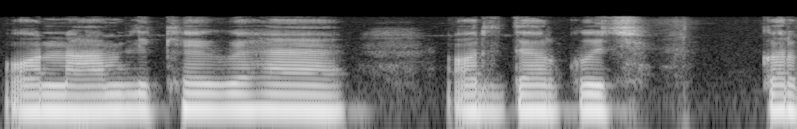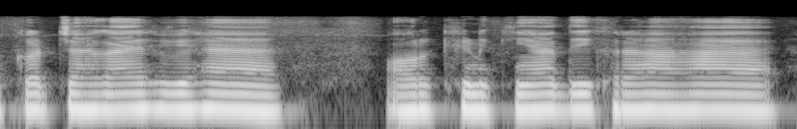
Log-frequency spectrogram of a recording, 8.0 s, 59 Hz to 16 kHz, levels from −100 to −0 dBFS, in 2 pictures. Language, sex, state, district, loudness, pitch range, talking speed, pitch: Hindi, male, Jharkhand, Palamu, -16 LUFS, 130-140 Hz, 120 wpm, 135 Hz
